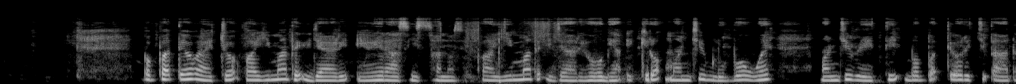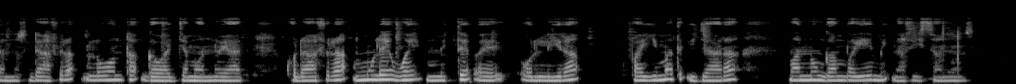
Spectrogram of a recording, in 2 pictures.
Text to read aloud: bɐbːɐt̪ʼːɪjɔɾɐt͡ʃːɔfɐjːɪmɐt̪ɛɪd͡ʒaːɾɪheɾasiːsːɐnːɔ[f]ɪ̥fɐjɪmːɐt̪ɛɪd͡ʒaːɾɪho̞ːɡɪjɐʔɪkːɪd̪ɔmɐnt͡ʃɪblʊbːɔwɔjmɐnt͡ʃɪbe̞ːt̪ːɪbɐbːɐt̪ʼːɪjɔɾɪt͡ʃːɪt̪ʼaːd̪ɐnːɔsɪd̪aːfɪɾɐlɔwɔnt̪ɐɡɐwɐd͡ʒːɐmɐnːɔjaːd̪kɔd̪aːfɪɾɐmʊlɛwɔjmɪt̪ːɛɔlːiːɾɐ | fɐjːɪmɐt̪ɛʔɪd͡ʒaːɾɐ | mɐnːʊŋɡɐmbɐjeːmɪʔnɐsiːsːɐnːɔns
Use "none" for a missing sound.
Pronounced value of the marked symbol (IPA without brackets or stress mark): s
